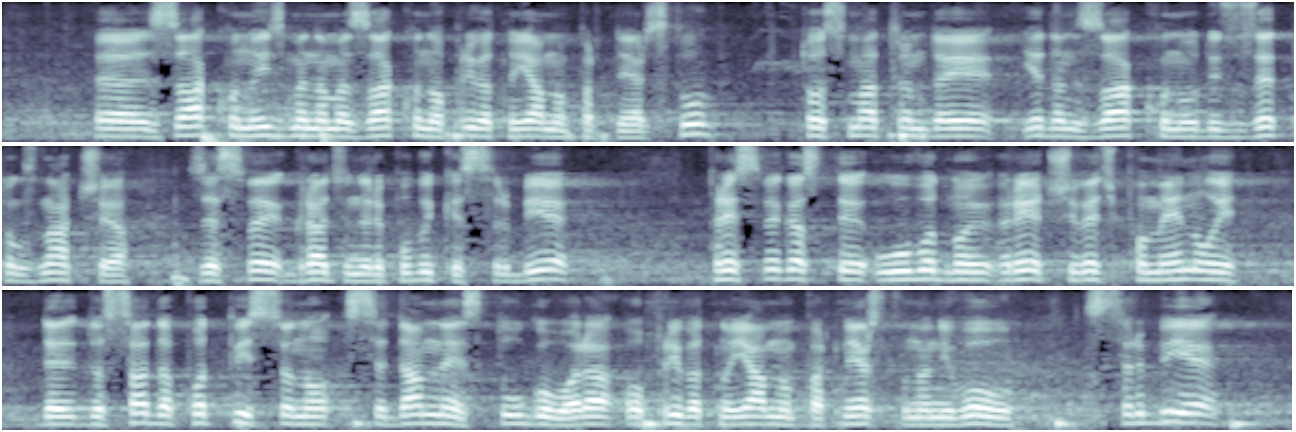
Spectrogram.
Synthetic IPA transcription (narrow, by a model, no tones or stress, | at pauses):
zaːko̞no̞izme̞namazaːko̞naopɾiʋat̪nomjaːʋno̞mpaɾt̪neːɾst̪ʋu | t̪o̞ːsmaːt̪ɾamd̪aje̞je̞d̪anzaːkʰo̞nod̪izuze̞t̪no̞ɡznat͡ʃaja | zasʋe̞ɡɾad͡ʑaneɾe̞publike̞sr̩bije̞ | pɾeːsʋe̞ɡast̪e̞ʔuuːʋo̞d̪nojɾe̞ːt͡ʃiʋe̞t͡ɕpo̞me̞ːnuli | d̪aje̞d̪o̞sad̪apo̞t̪̚pisano̞se̞d̪amneest̪uɡo̞ʋo̞ɾaʔo̞pɾiʋat̪nojaːʋno̞mpaɾt̪ne̞ːɾst̪ʋunaniʋo̞u | sr̩bije̞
